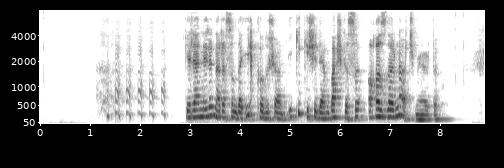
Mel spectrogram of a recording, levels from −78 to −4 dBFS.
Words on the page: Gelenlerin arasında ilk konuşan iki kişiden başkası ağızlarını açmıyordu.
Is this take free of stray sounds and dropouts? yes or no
no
